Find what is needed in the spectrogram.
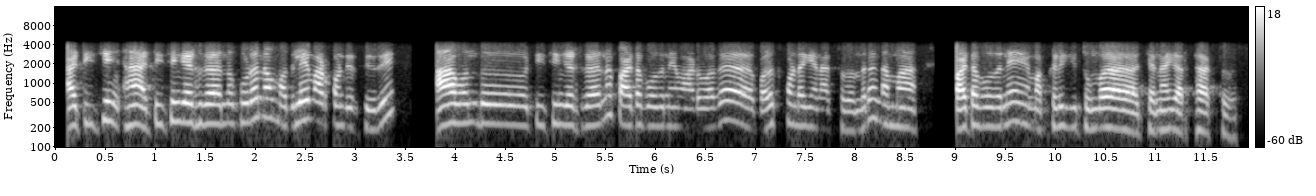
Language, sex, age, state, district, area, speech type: Kannada, female, 30-45, Karnataka, Gulbarga, urban, conversation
